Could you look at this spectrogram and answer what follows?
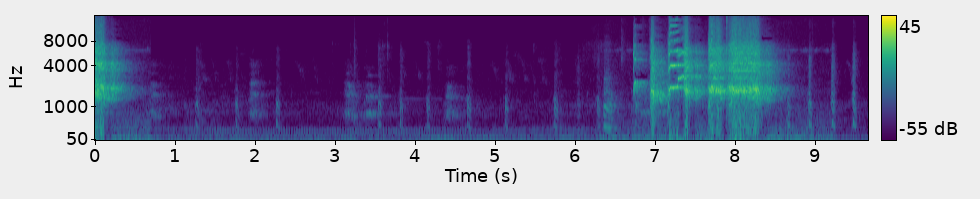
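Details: Male Chinese francolin crowing in an aviary, with a female clucking nearby. A quiet stretch of faint scattered clicks and soft notes leads into a loud, harsh, rasping burst of several grating notes near the end.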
